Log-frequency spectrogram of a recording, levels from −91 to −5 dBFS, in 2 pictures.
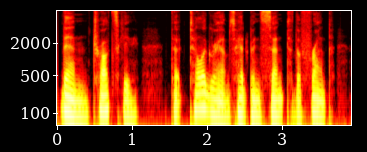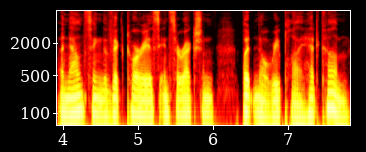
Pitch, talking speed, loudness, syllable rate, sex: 90 Hz, 145 wpm, -21 LUFS, 4.5 syllables/s, male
